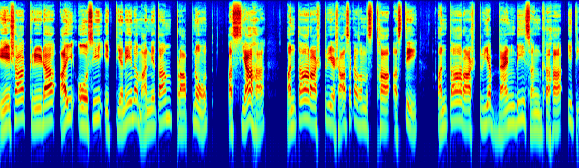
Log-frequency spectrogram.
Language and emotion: Sanskrit, neutral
